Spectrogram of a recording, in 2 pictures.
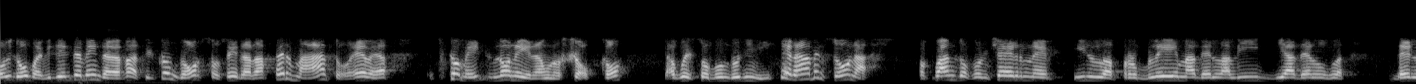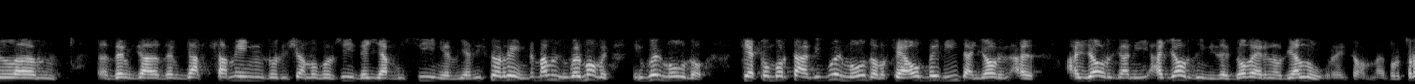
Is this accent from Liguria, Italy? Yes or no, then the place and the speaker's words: no; Salerno, Campania, Italy; Beh, veramente, io sono salernitano.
